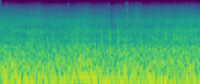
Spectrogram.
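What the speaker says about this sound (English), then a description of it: "It's a bit windy across here about this bit." Strong wind buffets the microphone while cycling the Trans Pennine Trail between Hornsea and New Ellerby, a steady, rumbling roar that lasts throughout, with no voices.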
